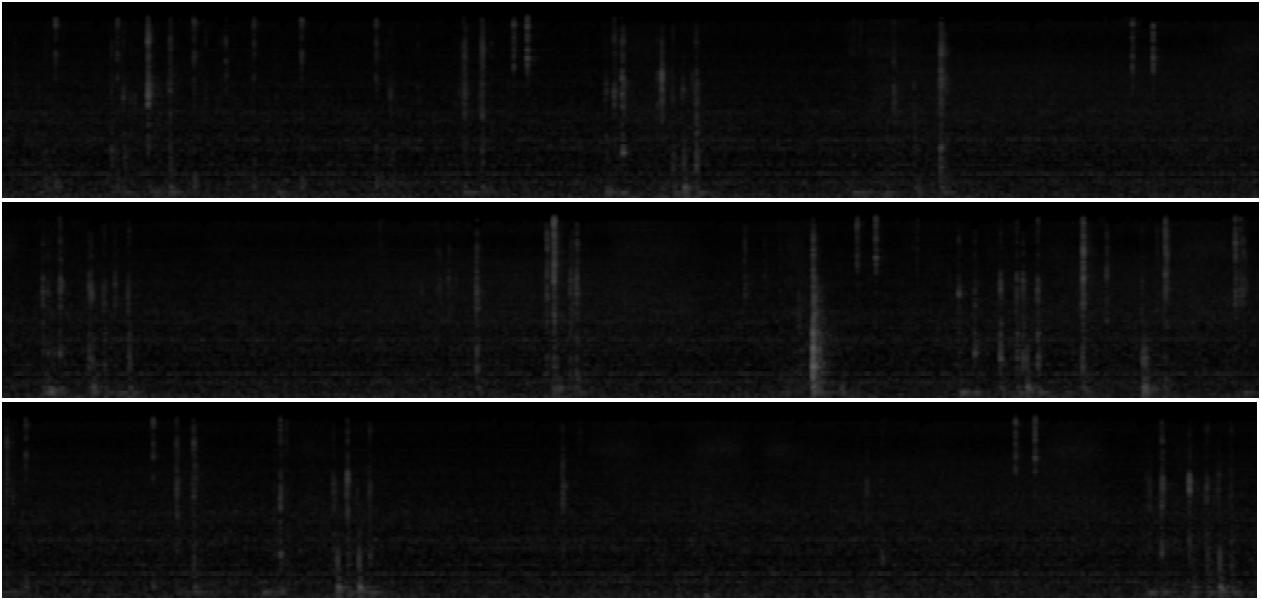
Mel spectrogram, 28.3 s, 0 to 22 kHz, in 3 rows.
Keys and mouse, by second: 1.2 Tab, 3.6 Tab, 4.6 s, 18.9 Tab, 20.3 Tab, 21.0 s.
